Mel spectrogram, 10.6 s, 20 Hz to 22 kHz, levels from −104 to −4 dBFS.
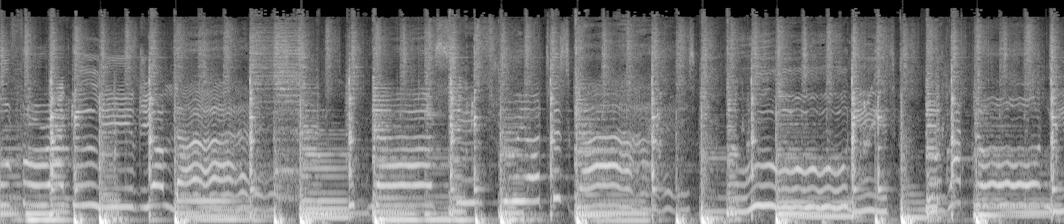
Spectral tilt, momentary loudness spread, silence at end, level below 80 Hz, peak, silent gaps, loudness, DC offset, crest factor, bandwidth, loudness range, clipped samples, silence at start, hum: -5 dB/octave; 6 LU; 0 s; -20 dBFS; 0 dBFS; none; -18 LUFS; under 0.1%; 16 dB; 19 kHz; 1 LU; under 0.1%; 0 s; none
